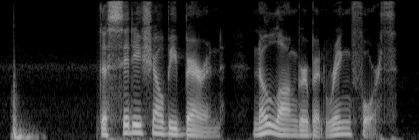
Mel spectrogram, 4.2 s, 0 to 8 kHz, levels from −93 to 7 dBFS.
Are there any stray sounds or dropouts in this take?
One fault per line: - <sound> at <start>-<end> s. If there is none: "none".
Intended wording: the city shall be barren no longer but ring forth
- thud at 0.1-0.5 s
